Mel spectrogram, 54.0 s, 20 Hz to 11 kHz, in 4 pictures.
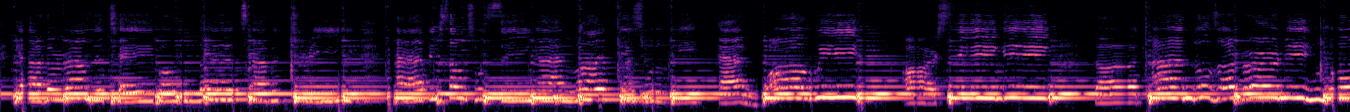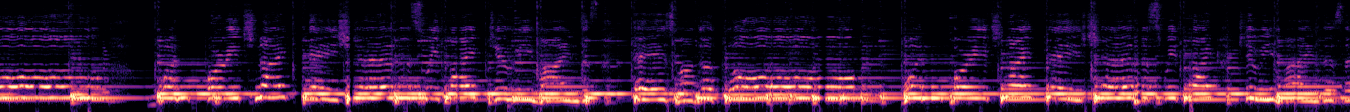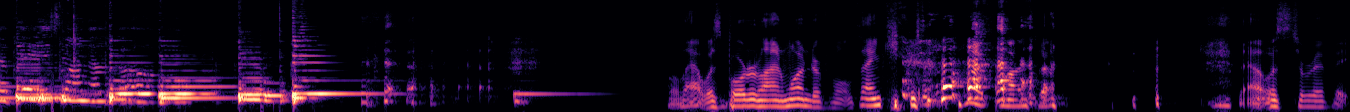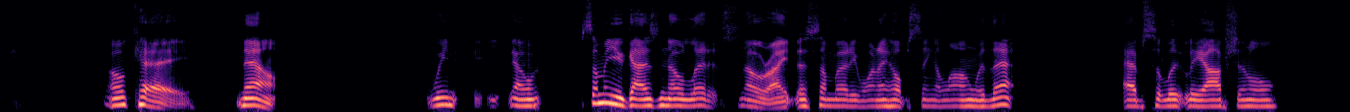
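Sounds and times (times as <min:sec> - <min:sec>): ukulele strumming: 0:00.0 - 0:32.9, 0:35.9 - 0:37.6.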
